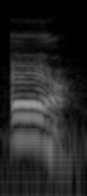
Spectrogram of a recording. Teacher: the sound a combines with the schwa sound gives you the sound air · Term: thrift tongues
